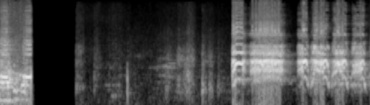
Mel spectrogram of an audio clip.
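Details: Rooster of the Indonesian Ayam Ketawa breed: a brief loud note, near silence with faint scattered sounds, then a strong harsh crow ending in a series of quick choppy laugh-like bursts.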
